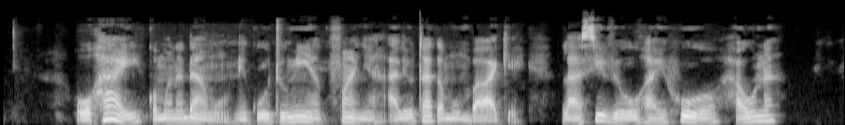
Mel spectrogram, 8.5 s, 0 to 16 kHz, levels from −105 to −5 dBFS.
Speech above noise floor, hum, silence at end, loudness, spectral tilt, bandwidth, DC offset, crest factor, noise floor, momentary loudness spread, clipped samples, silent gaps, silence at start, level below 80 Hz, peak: 49 dB; none; 0.65 s; -22 LUFS; -4.5 dB/octave; 9.6 kHz; under 0.1%; 18 dB; -71 dBFS; 9 LU; under 0.1%; none; 0.75 s; -60 dBFS; -4 dBFS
